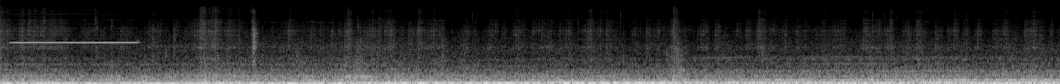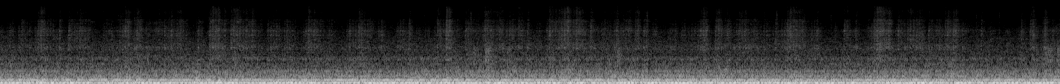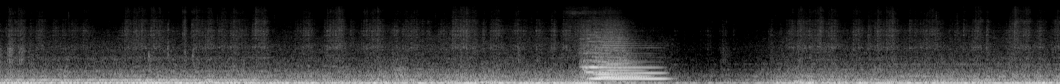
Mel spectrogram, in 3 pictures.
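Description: V/Line N class diesel-electric locomotive running at speed, its engine and the wheels on the rails making a steady rumble with a held hum through the middle. A short high beep sounds at the start. Near the end the locomotive horn gives one brief blast, the loudest sound, after which the noise drops away for a moment.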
